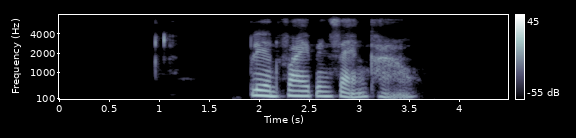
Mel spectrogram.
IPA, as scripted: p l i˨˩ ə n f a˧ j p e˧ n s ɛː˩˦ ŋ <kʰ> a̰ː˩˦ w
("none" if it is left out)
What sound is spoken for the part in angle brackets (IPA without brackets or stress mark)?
kʰ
